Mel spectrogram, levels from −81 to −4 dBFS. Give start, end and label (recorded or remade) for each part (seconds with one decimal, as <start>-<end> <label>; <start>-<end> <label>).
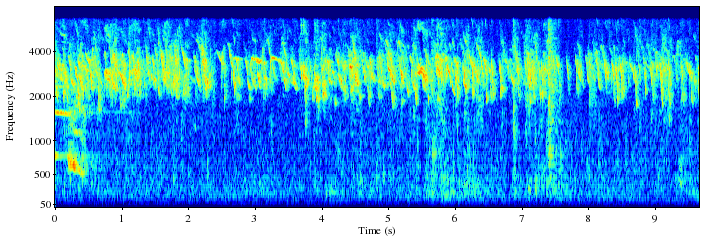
0.0-9.7 recorded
